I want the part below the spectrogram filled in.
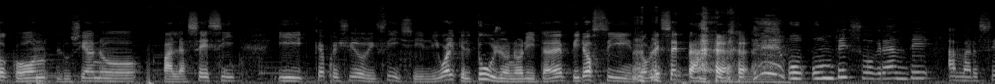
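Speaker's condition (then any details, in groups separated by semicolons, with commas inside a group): No condition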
